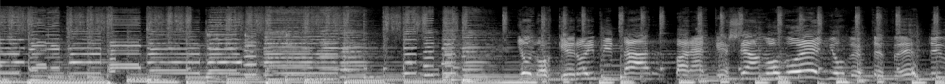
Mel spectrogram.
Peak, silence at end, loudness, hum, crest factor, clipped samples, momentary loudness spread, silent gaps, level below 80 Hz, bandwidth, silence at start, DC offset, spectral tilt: 0 dBFS; 0 s; -14 LUFS; none; 14 dB; under 0.1%; 5 LU; none; -24 dBFS; 16.5 kHz; 0 s; under 0.1%; -4.5 dB/octave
